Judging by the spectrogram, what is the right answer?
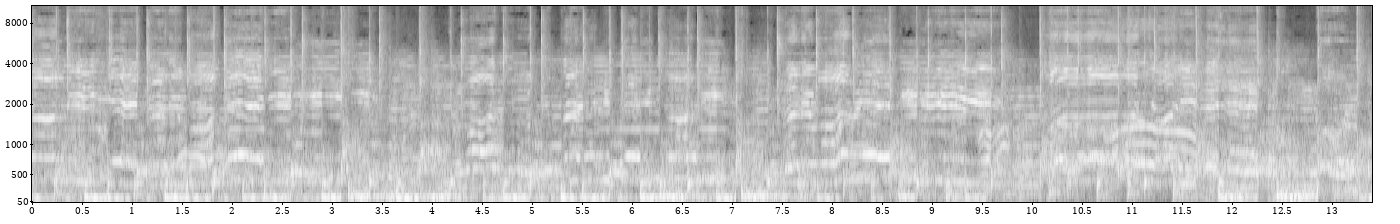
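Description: Rajasthani folk music for a kathputli puppet dance: a hand-pumped box harmonium playing the melody over a steady, even drum beat, with a higher wavering melodic line on top.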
